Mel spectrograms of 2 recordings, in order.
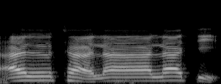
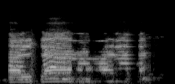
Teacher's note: Dekat mana huruf kaf ni keluar? Lidah. Lidah kan? Pangkal lidah.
